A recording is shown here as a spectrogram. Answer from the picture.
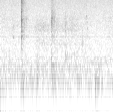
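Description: Three light taps of metal underarm crutches and footsteps on wooden stairs as a person climbs them on crutches, using the handrail.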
